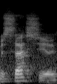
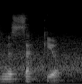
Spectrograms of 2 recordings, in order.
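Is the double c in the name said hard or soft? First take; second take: soft; hard. First: The double c is said soft, like ch. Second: The double c is said hard, like k. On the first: The speaker calls it wrong. "I've always called him Masaccio" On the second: The speaker calls it right. "But it is Musacchio"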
